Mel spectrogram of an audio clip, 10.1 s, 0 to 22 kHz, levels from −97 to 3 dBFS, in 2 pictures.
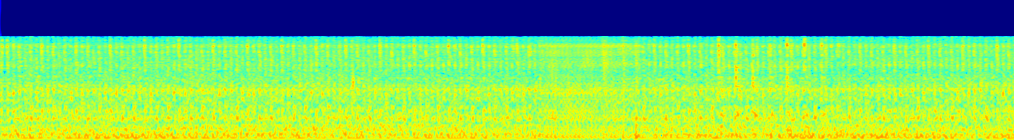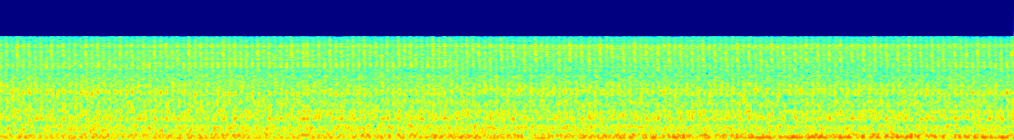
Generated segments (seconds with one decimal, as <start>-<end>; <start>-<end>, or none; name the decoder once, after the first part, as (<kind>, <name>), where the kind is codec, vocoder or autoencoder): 2.7-3.2 (codec, ZipCodec)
